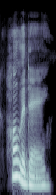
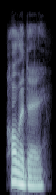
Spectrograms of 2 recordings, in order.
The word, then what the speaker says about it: holiday: Holiday. This word has stress on the first syllable. Holiday.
